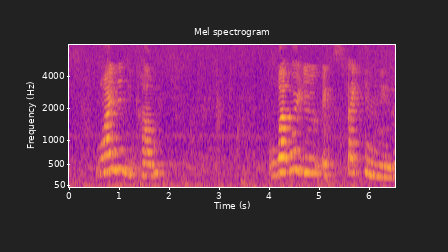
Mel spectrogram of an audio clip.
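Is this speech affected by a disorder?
Yes: cerebral palsy, mild; slightly slurred, harder to understand when excited and faster, easy to understand, took much work.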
